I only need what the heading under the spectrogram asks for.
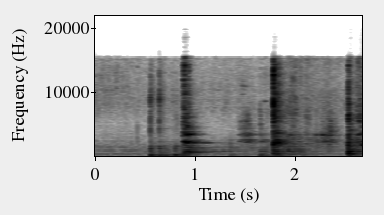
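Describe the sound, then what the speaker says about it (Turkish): Dry lentils pouring into a pot of browned, sautéed ingredients, followed by a few close clatters and scrapes of a utensil against the pot and a soft sizzle throughout. "Şimdi mercimekleri içine ilave ettim."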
